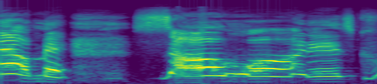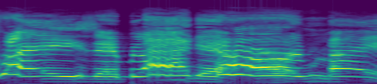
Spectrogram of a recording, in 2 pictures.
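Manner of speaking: very high, slow whimpering cries for help; mock squealing. Overseer crying out for help while being beaten. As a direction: wail like a coward being beaten. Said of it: "squealing like a bitch".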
